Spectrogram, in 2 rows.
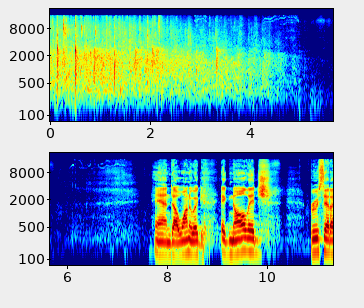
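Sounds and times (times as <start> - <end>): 
crowd applauding: 0.0 - 5.1
speech: 7.8 - 10.1, 10.9 - 11.3.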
